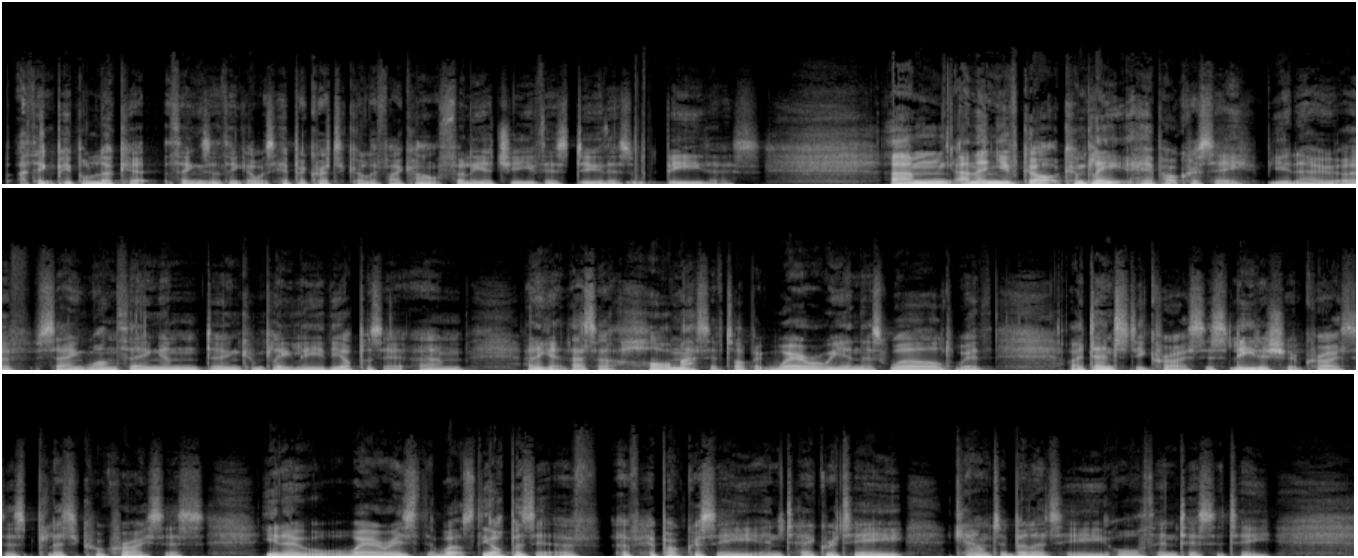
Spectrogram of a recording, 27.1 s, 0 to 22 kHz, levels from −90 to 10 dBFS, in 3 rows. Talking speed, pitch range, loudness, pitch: 170 wpm, 85-95 Hz, -25 LUFS, 85 Hz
